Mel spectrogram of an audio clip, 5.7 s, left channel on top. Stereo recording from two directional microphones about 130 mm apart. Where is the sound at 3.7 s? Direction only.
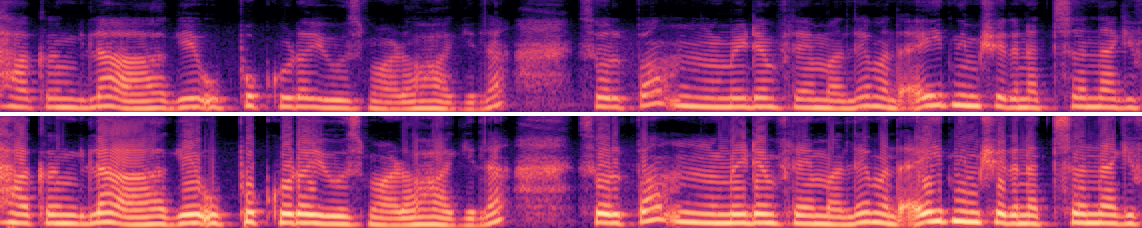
40° right (ahead or behind).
